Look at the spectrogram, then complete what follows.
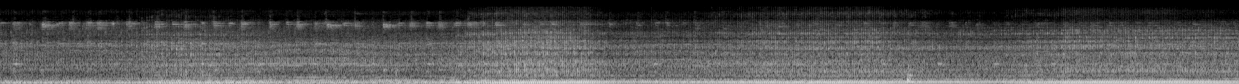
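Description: HMT 5911 tractor's diesel engine working at full power while hauling a trailer loaded with soil. Its steady low note rises and gets louder about five seconds in, then holds high.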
